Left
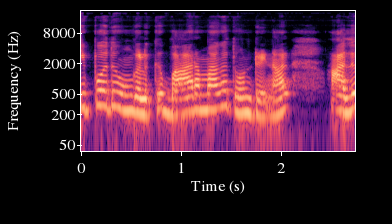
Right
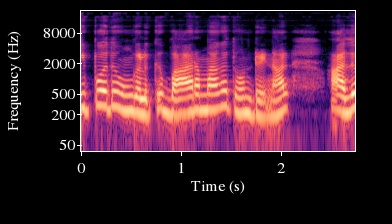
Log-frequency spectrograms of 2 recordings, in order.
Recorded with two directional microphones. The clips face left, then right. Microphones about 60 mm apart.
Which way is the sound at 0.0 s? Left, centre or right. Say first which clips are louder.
Right 7 dB; right.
